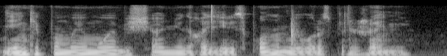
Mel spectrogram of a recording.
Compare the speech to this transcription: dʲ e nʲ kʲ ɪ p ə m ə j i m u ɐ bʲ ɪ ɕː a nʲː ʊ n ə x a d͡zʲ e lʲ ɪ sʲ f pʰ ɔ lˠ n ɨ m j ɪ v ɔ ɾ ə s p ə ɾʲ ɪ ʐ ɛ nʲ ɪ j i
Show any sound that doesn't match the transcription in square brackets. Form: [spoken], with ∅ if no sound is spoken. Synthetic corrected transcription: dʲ e nʲ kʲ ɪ p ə m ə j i m u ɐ bʲ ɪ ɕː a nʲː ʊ n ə x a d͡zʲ [i] lʲ ɪ sʲ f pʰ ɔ lˠ n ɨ m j ɪ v ɔ ɾ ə s p ə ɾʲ ɪ ʐ ɛ nʲ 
